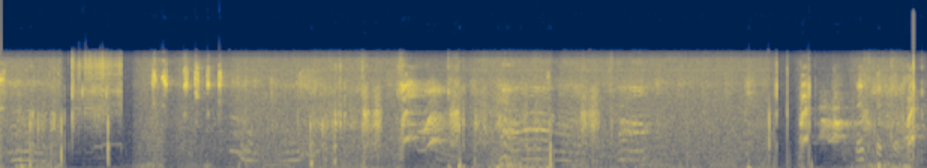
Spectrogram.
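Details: Adoptable Chihuahua puppy at play, giving wavering whiny yelps and squeaky whimpers in short bursts, with scattered yips, low growly grumbles and rustling, thumping handling noises between calls.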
